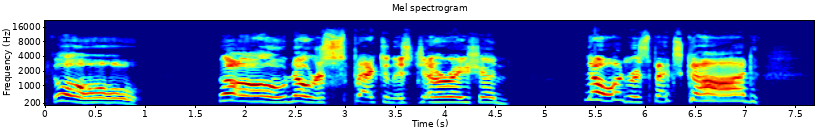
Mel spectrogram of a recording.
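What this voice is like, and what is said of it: Loud, shouted mocking outburst. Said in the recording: “Sorry that was so loud.”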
